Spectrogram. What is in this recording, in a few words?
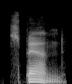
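"spend", American English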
